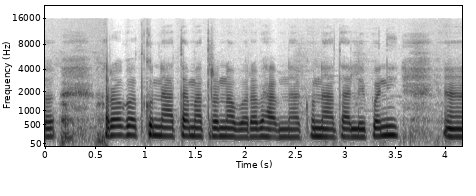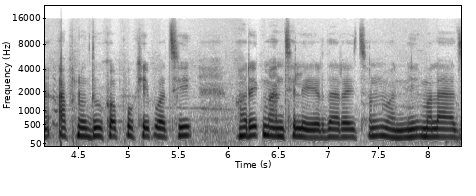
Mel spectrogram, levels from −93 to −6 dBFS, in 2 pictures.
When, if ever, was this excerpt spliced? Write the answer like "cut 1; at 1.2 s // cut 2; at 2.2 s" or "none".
none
